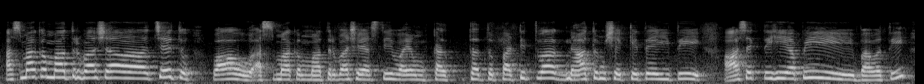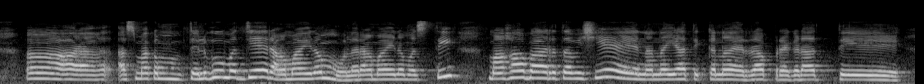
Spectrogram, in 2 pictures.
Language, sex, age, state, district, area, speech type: Sanskrit, female, 45-60, Andhra Pradesh, Guntur, urban, spontaneous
